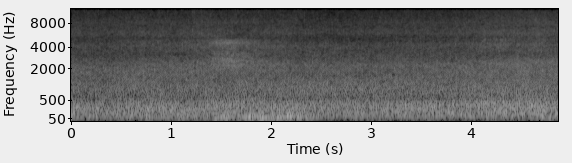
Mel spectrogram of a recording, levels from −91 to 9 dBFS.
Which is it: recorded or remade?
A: remade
